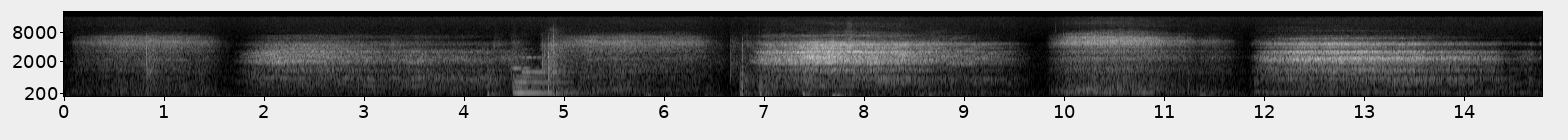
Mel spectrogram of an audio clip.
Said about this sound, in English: Take a big breath in through your nose. Let it out through your mouth.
